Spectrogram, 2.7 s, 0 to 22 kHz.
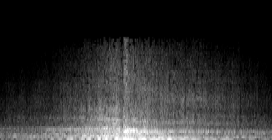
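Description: A Formula 1 race car screams past, its high, buzzing engine note rising in volume and then dropping sharply in pitch as it goes by, fading out over a few seconds.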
